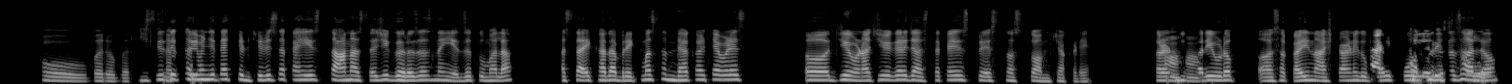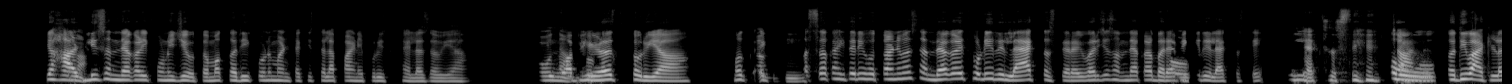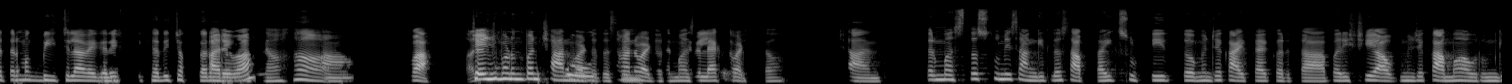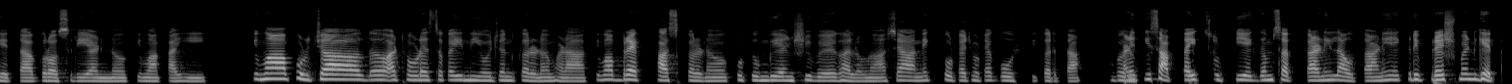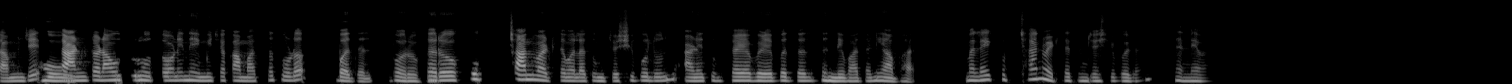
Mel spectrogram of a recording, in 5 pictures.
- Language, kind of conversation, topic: Marathi, podcast, साप्ताहिक सुट्टीत तुम्ही सर्वात जास्त काय करायला प्राधान्य देता?
- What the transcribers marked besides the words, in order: distorted speech; static; laughing while speaking: "असते, छानच!"; unintelligible speech; in English: "रिफ्रेशमेंट"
